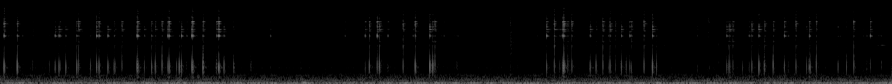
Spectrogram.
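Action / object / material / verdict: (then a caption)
tap / glass food storage dish / glass / none. Long acrylic nails tap the sides and underside of an empty, clear rectangular divided glass food storage dish held up in the air. Quick bursts of bright, short clinks come in dense clusters over a steady low hum.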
